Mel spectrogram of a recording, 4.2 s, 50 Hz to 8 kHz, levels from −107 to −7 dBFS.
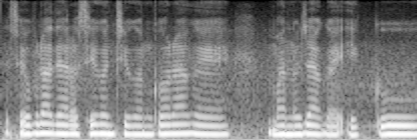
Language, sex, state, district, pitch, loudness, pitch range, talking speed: Chakma, female, Tripura, Dhalai, 185 Hz, -13 LUFS, 180-190 Hz, 145 wpm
